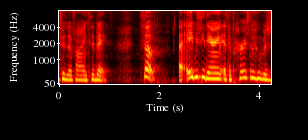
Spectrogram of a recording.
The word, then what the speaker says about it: abecedarian: So, at ABC Darian, let me spell it up for you. ABECEDARIAN. It's a noun.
